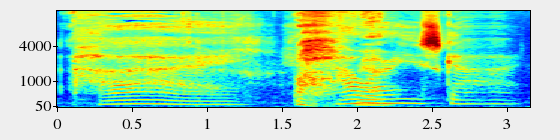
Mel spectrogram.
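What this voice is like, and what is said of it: Sexy imitation of another person's voice. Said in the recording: “I know you can do a really good Lonnie Anderson. Let me hear your Lonnie Anderson. ... Yeah, that was really sexy.”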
